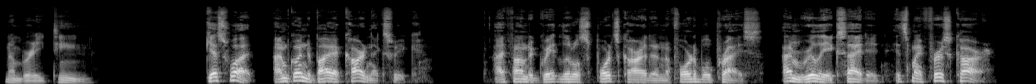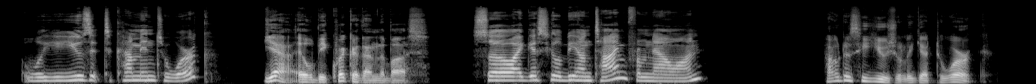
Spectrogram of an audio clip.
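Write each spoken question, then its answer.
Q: How does he usually get to work?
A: By bus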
